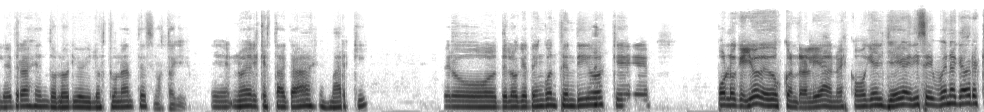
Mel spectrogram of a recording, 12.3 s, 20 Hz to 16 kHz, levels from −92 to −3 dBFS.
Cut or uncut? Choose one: cut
